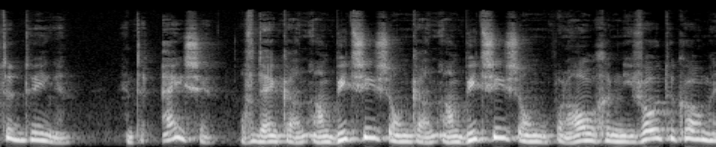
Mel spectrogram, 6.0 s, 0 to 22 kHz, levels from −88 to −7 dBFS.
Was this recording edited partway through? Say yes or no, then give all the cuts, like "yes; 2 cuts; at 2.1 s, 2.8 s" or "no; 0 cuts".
yes; 2 cuts; at 1.9 s, 3.4 s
